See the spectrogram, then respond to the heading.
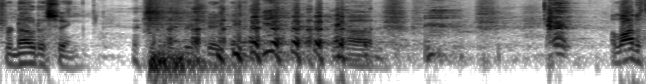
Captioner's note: audience laughing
